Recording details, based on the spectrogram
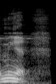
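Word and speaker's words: mere: इसको पढ़ते क्या है, मियर पढ़ते हैं। अगर इंग्लिश में लिखा जाए तो MEER इसकी प्रोनाउंसिएशन निकल के आती है, मियर।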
